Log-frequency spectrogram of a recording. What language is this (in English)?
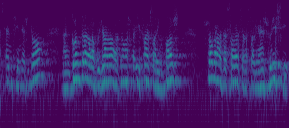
Catalan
